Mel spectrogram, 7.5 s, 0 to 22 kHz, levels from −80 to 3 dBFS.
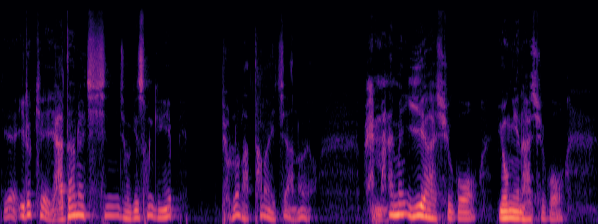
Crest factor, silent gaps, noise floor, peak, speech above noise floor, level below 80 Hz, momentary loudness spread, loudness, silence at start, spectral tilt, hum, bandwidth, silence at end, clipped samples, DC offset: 18 dB; none; -59 dBFS; -8 dBFS; 32 dB; -60 dBFS; 16 LU; -27 LUFS; 0.05 s; -7 dB/octave; none; 16.5 kHz; 0.45 s; under 0.1%; under 0.1%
